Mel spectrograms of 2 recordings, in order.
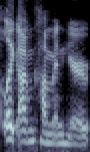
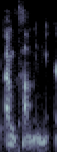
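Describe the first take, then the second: First: Said in the usual way. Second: I'm coming here repeated much softer; quiet echo. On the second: Retold or imitated. Repeating the decision to herself, much softer.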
